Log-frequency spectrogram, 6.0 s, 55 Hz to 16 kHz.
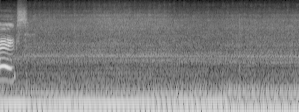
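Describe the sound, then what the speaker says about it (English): A 1977 VW Bus engine idles loud and close with a continuous low rumble, while a person talks over it. "That motor runs so good."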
